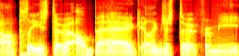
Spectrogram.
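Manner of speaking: put-on pleading tone. Retelling a scene where a character begs for help: imitating Quark pleading. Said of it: "pleads and begs".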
